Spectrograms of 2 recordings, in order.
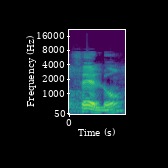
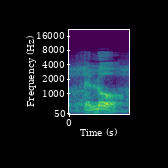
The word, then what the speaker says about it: θέλω: Όταν δηλαδή εγώ θα πω θέλω, αντί να τονίσει η μελωδία το θε, που είναι ο τόνος, τονίζει το λο, θελώ, το οποίο είναι λάθος.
